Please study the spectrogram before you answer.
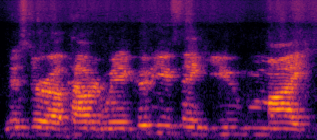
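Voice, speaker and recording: A man teaching a class, his voice high and bright as he directs students through a role-play. he sounds upbeat and keeps prompting them along. the room echoes, and he is heard from some distance away from the mic. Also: little pitch movement, measured pace. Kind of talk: classroom coaching.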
